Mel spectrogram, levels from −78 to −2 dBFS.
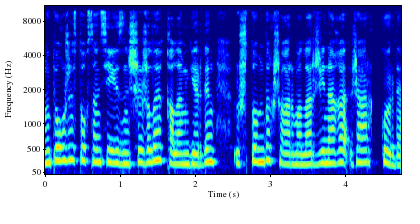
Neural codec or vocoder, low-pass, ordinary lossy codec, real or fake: none; 9.9 kHz; Opus, 32 kbps; real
